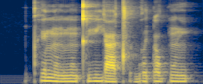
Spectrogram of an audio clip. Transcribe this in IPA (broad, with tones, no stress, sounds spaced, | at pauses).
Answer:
pʰ ɪ˦ n ũ˨ ŋ ũ˨ kʼ iː˦ j aː˨ tʰ ɪ˨ ɡʷ i˦˨ ɗ ɔ˦ kʷ ĩ˦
